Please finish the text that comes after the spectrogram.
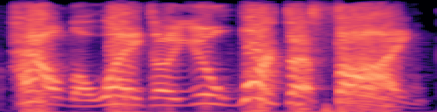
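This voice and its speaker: A performer voicing a gruff, impatient country farm mare with a growling, folksy, half-shouting delivery. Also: medium pitch, animated, normal speed, dry recording, voice pushed up, heavily acted. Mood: irritated growl.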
